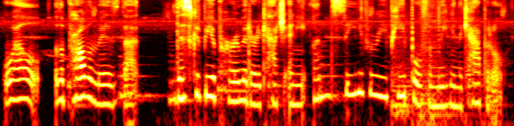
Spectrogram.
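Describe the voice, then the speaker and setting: A woman's voice: on the high side, normal speed, a little mellow, close to an everyday voice. A woman playing a protective guide in an audio drama, sensible and dryly exasperated, teasing as she encourages. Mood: focused, cautious.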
